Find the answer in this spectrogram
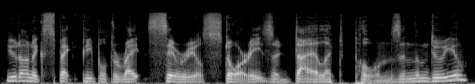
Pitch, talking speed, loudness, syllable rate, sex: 130 Hz, 190 wpm, -20 LUFS, 4.6 syllables/s, male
